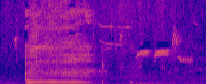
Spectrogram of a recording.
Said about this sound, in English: Do you hear that bird laughing? Oh.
